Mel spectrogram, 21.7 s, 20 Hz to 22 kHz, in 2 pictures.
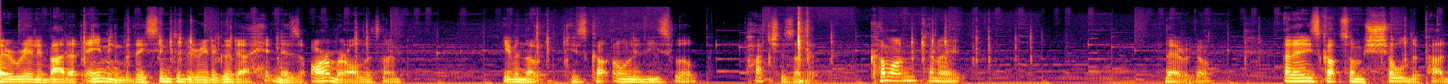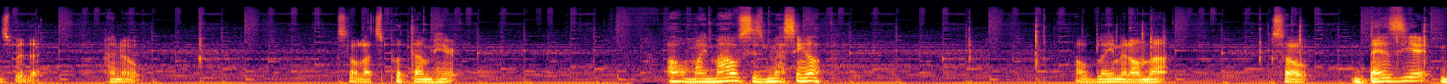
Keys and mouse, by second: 0.4 ctrl+z, 0.9 a, 1.0 a, 1.3 b, 2.4 g, 3.8 ctrl+z, 5.7 ctrl+KP_Add, 6.5 a, 6.7 a, 7.0 b, 7.3 g, 8.7 click, 9.0 3, 10.1 ctrl+r, 11.6 click, 12.0 2, 17.8 3, 19.2 ctrl+r, 20.0 3, 21.3 shift+drag.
